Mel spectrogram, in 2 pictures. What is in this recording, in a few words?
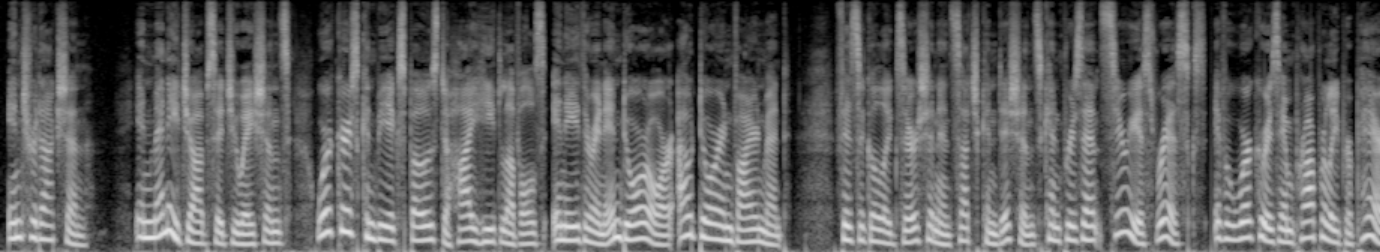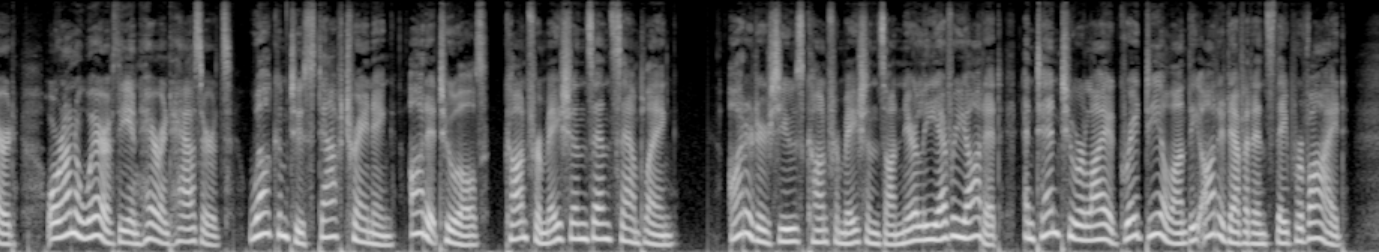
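English Canadian, female, e-learning; voice demos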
